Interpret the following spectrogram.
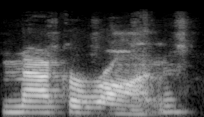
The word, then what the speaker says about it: macaron: the word McCarron versus macaroon and I did learn that they are two different things so this ink is actually pronounced McCarron because it's referring to those cookies that are layered macaroons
